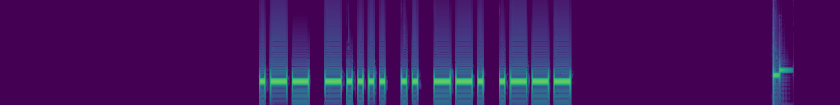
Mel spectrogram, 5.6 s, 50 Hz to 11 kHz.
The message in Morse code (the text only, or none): W6IGJ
